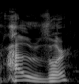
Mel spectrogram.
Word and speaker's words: Halvor: It's Halvor. Halvor is his first.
